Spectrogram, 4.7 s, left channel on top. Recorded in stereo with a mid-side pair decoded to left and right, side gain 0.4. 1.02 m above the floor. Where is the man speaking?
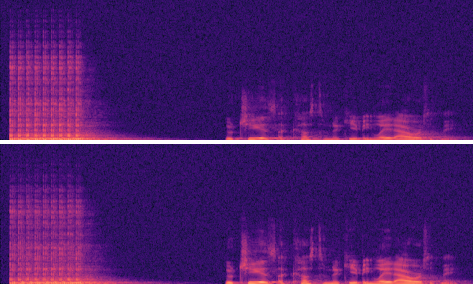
50° right, 0.6 m.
